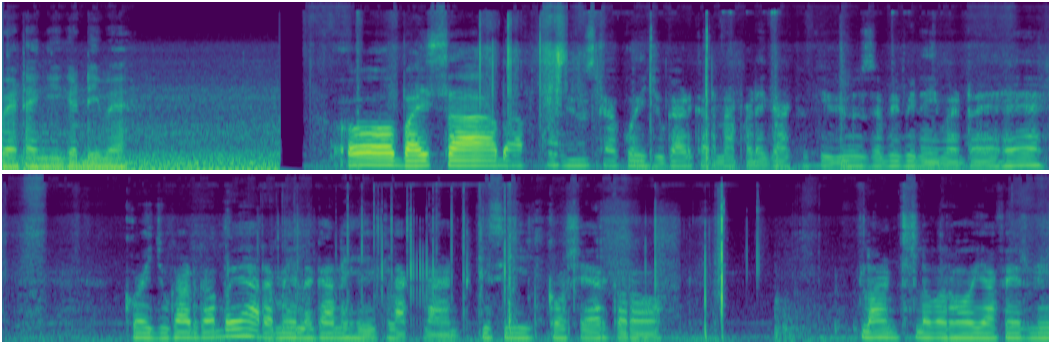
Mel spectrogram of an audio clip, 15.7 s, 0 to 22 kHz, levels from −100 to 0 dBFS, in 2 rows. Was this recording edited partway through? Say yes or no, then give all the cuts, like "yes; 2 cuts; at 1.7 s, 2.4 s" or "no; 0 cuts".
yes; 1 cut; at 2.1 s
